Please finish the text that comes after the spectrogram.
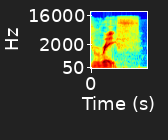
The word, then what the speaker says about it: Ralph: It's actually pronounced Ralph. It's spelled like Ralph, but it's pronounced Ralph. He has Welsh origins, and so that's the Welsh pronunciation of that word, Ralph. Name. It's Ralph.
